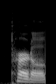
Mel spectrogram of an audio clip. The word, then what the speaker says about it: Poeltl: Back in the day, I used to thought it was like Podol or something. It's Jakob Poeltl, according to Basketball Reference.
